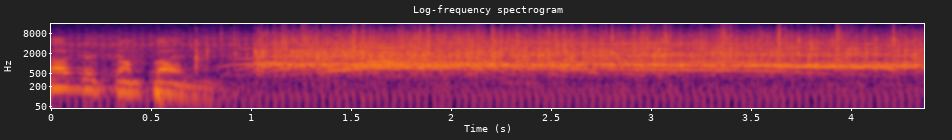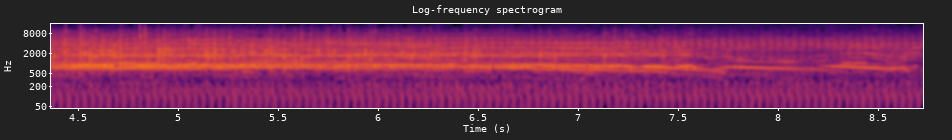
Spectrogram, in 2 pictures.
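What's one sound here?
A crowd sings loudly together outdoors.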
